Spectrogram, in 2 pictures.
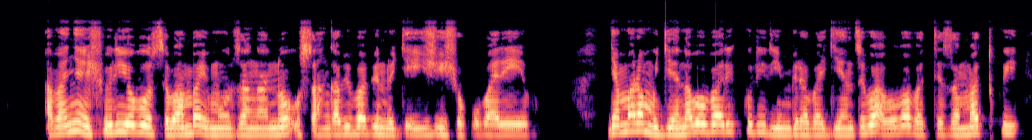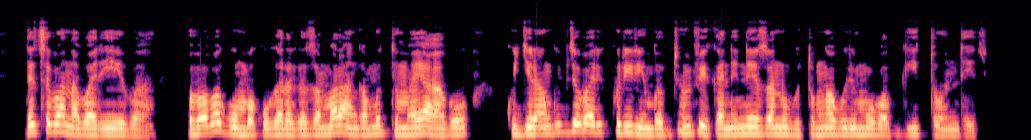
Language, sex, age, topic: Kinyarwanda, female, 18-24, education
